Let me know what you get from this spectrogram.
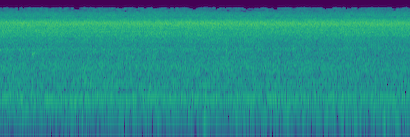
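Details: Fanning Japanese honey bees in hot weather: a dense, steady hum with slightly pulsing low tones and a continuous bright hiss above, never stopping or changing.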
